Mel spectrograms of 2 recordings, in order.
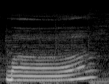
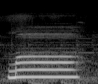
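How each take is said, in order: First: The pitch rises from middle to high. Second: The pitch stays high and level. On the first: The word means hemp. "rising tone" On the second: The word means mother. "level tone"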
